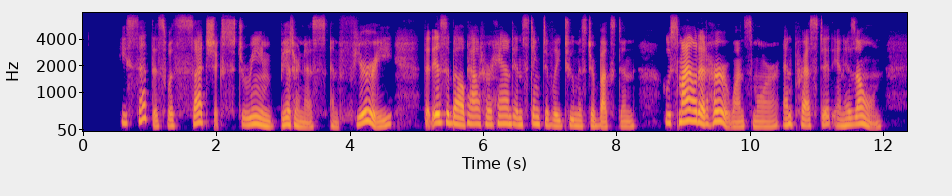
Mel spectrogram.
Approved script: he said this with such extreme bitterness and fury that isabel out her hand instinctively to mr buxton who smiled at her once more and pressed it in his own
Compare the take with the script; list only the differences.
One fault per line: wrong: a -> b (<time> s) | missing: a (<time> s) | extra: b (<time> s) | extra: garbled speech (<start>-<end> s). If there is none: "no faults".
no faults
